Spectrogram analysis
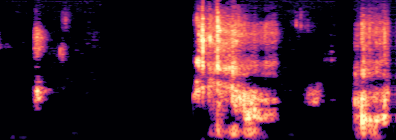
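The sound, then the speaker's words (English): Crunchy biting and chewing of a pepper during a spice-eating challenge. Two small bites come first, then a few louder, dense bursts of crunching close to the mouth, with no talking. “It just tastes like a normal pepper. Just eat it.”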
